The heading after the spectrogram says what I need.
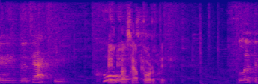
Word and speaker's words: pasaporte: Pasaporte. Roll your R. Pasaporte.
